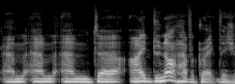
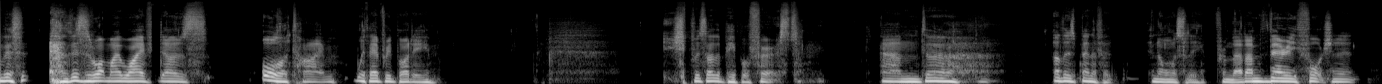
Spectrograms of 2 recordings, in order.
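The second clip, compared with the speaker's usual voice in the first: tearful voice, on the verge of crying. A speaker who just apologised for getting emotional, close to crying. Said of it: "I'm going to end up crying".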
